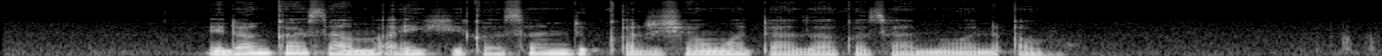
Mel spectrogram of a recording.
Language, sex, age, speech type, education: Hausa, female, 15-29, read, tertiary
